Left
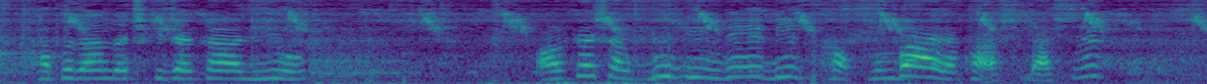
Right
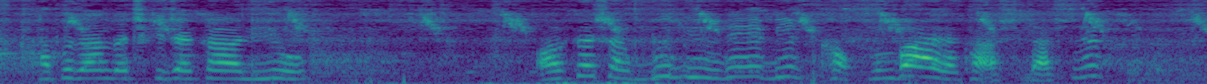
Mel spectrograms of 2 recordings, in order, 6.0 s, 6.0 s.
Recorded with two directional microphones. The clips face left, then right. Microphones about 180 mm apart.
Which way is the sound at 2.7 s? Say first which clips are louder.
Left 1 dB; 15° left (ahead or behind).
